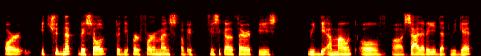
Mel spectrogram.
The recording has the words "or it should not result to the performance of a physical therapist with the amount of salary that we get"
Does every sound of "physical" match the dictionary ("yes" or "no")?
no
